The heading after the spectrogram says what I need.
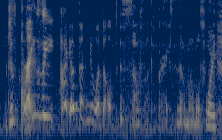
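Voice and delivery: high, breathless disbelief; hushed, incredulous aside about turning forty; incredulous whisper. Real, not acted. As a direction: whisper it like you can't believe it.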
